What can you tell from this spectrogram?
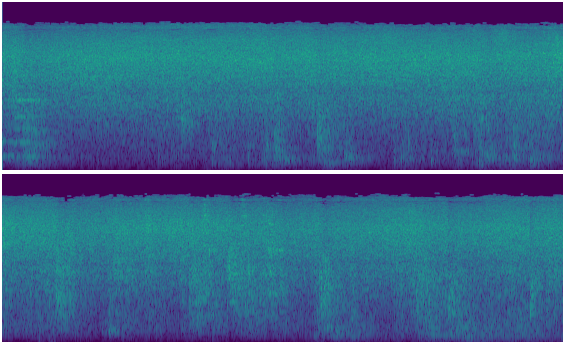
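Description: A steady, loud hiss, with irregular rustling and handling noises over it.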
